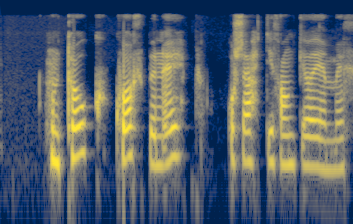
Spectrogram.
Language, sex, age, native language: Icelandic, female, 13, Icelandic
